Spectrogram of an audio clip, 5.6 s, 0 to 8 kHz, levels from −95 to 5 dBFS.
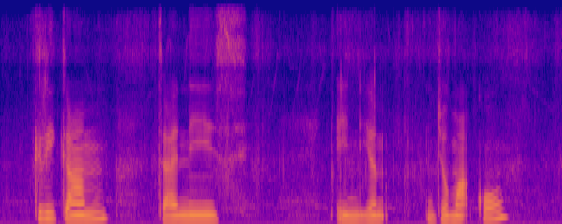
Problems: background sounds at intervals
